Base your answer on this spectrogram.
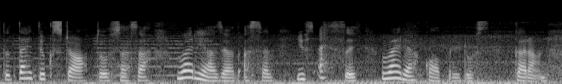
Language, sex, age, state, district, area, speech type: Kashmiri, female, 18-30, Jammu and Kashmir, Anantnag, rural, spontaneous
